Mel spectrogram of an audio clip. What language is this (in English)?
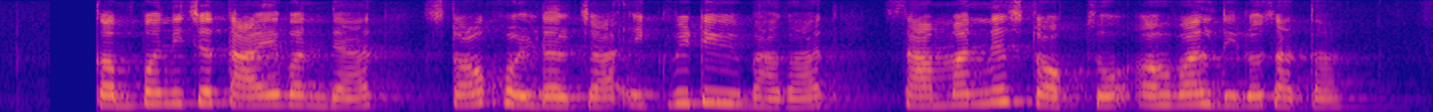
Marathi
